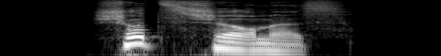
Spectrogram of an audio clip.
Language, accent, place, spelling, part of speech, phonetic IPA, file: German, Germany, Berlin, Schutzschirmes, noun, [ˈʃʊt͡sˌʃɪʁməs], De-Schutzschirmes.ogg
- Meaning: genitive singular of Schutzschirm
